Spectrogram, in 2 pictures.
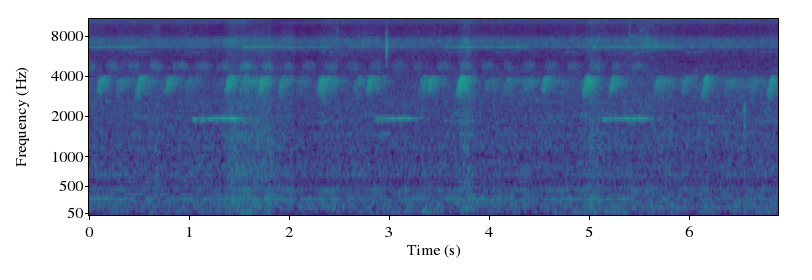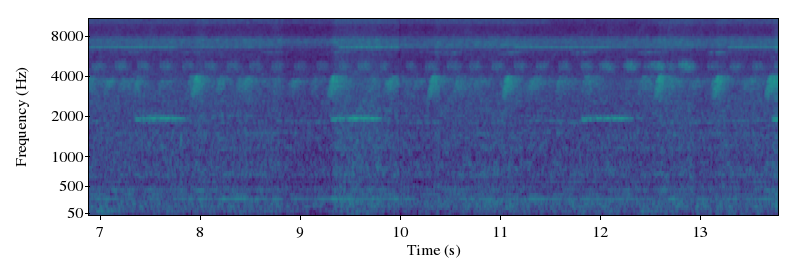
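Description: Near silence with faint background chirping of small birds: quick high chirps, and a short clear note about every two seconds.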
